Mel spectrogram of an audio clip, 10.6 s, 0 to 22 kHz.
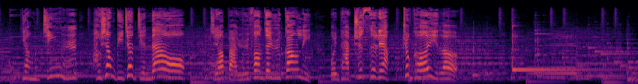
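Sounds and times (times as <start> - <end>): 
speech: 0.4 - 7.8
doorbell chiming a short melody: 8.5 - 10.2.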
